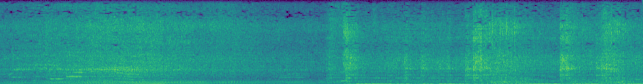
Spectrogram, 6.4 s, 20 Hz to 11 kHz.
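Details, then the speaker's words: Yamaha Lexi 125 that was totally dead with error code 12, after the red wire was insulated, the connector glued and reconnected; radiator not yet refitted and the code still shows. Starter whir, catches into a steady low idle; normal start. "Oke, untuk si motor dia sudah mau hidup. Ini untuk pengetesan saja ya, sementara ya."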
